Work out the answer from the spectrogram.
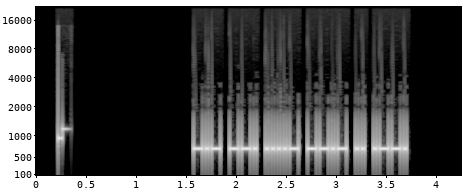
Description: Morse code, heard as a keyed tone, about 40 wpm, 700 Hz. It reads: KG4QIP
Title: USA Call Signs 40wpm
